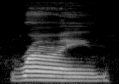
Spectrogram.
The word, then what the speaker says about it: rhyme: n silent g nash rhyme r h silent h er and new k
